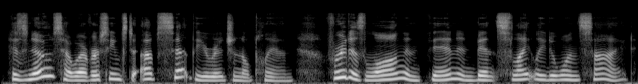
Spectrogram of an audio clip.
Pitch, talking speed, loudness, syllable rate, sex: 220 Hz, 195 wpm, -17 LUFS, 4.9 syllables/s, female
